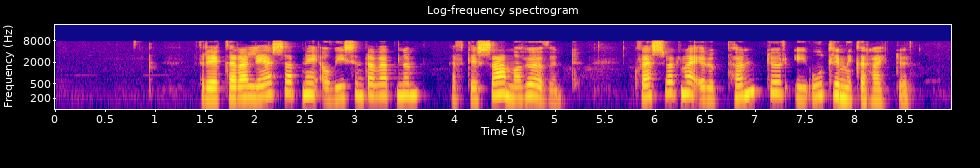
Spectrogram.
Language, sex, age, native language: Icelandic, female, 50-59, Icelandic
